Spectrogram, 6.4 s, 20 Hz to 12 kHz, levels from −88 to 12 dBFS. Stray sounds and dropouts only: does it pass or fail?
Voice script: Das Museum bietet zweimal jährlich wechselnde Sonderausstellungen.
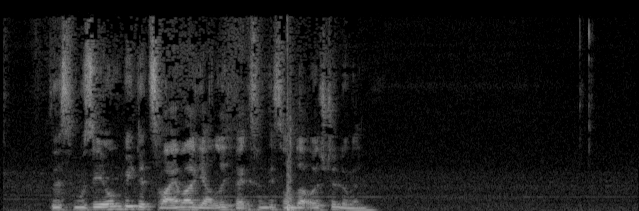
pass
